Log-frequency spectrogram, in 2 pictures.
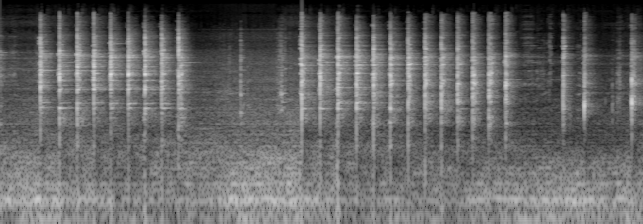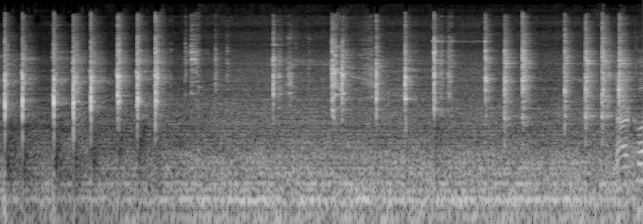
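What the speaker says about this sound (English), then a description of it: "I'm going to do the majority of every bit of this with the ball peen, but all I'm doing is dishing this out." A ball peen hammer dishes out sheet metal for a grease lamp with sharp, ringing strikes in quick bursts and steady runs. The blows are loud and close, and short pauses separate the groups.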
